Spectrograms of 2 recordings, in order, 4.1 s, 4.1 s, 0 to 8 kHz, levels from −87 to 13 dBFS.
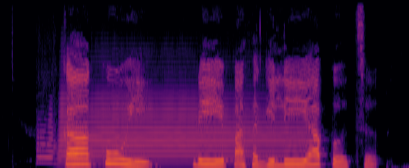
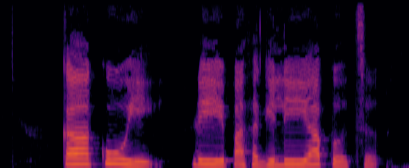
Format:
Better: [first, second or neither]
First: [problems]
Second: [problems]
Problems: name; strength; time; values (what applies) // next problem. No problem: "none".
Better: second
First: background sound (Trumpet); 13 dB below the speech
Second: none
